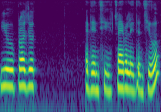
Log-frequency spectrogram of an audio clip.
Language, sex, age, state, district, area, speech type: Nepali, female, 60+, West Bengal, Kalimpong, rural, spontaneous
